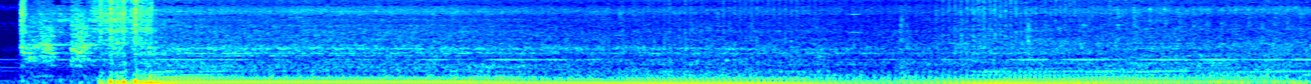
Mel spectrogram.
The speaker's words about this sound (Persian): سوار ماشین شدیم و گازش رو گرفتیم با نهایت سرعت از اون بخش پارک فاصله گرفتیم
